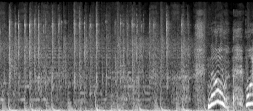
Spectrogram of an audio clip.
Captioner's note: heavy breathing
